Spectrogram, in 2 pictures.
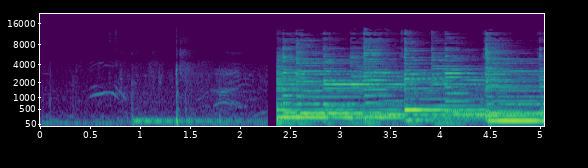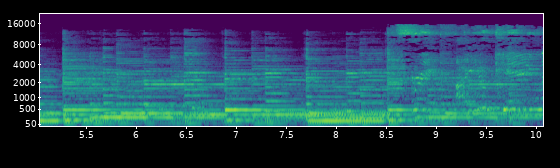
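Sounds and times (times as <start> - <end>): basketball bouncing: 0.0 - 1.7
music with plucked guitar: 2.4 - 10.0.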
